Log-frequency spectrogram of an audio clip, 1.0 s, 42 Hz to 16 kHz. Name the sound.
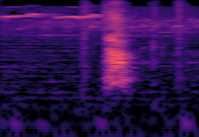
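puppy barking in The Witcher 3 video game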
